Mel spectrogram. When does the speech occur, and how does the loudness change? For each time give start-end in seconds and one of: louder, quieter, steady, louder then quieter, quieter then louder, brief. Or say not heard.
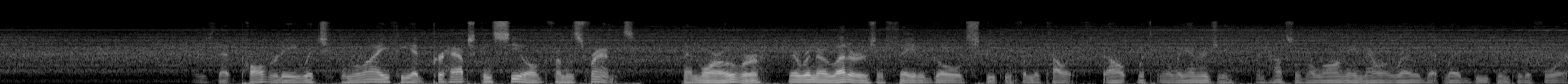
1.9-15.6 quieter.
